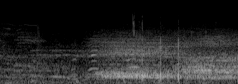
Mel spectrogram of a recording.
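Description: Football stadium crowd noise, swelling louder about a second in and holding.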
